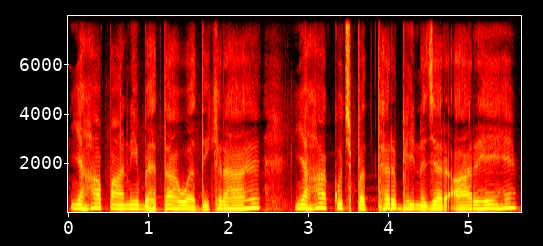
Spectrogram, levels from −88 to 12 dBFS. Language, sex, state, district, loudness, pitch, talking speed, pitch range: Hindi, male, Jharkhand, Ranchi, -12 LUFS, 160 Hz, 160 wpm, 150-175 Hz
